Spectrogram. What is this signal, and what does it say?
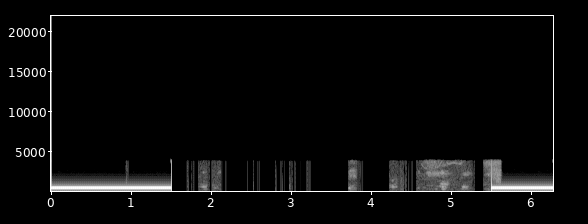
Ringback tone (North America), 440 + 480 Hz.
